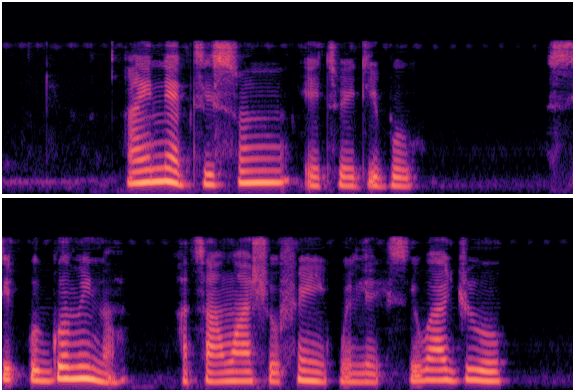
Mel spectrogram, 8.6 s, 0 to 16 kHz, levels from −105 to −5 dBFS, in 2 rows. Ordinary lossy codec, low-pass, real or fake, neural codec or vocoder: none; 7.2 kHz; fake; codec, 16 kHz, 16 kbps, FunCodec, trained on LibriTTS, 50 frames a second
